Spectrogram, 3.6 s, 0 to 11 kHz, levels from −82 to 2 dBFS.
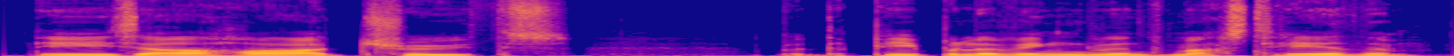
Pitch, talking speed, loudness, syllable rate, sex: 115 Hz, 200 wpm, -15 LUFS, 5.4 syllables/s, male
